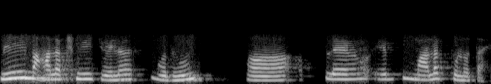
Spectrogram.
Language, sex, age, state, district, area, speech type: Marathi, female, 45-60, Maharashtra, Wardha, urban, conversation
